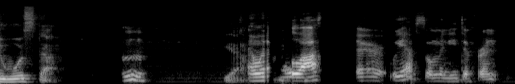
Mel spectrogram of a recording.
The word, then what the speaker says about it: Worcester: would probably read that is it Worcester yeah yeah but it's actually Worcester we have so many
